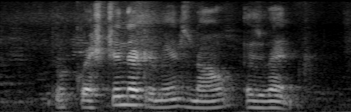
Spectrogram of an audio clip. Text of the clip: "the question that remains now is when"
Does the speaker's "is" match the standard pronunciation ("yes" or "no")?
yes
